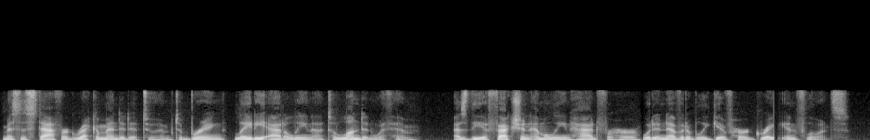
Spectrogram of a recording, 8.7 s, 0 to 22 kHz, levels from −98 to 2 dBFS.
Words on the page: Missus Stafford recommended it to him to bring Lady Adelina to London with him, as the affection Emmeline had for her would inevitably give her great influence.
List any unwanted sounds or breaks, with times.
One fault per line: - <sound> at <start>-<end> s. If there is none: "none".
- dropout at 7.7-7.8 s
